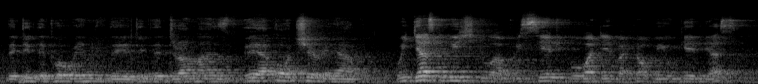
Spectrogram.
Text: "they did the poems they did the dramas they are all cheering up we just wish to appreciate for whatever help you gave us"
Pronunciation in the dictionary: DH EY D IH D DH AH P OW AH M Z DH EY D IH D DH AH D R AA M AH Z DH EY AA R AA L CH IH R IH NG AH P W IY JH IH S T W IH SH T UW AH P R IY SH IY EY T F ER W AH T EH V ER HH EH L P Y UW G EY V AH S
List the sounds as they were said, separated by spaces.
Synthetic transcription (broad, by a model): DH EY D IH D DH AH P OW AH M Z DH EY D IH D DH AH D R AA M AH Z DH EY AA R AA L CH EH R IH NG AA P W IY JH IH S T W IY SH T UW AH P R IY S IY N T F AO W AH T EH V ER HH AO P Y UW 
